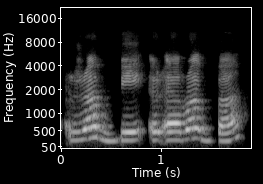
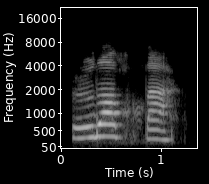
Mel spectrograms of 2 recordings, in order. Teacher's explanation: rather than saying rabbi, rabba, you're going to give it a round mouth. You're going to say rabba.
